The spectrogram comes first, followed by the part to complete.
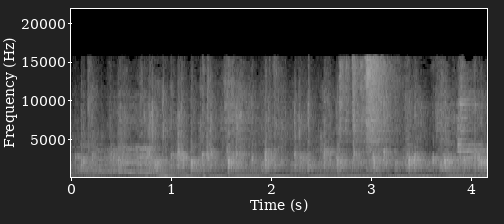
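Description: Nord Stage electric keyboard playing soft, sustained held chords.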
